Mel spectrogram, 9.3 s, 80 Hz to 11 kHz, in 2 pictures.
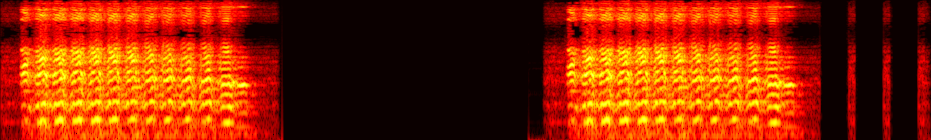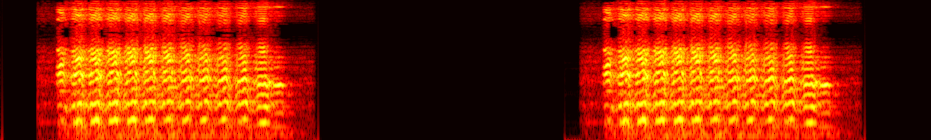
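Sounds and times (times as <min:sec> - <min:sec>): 
domestic goat bleating: 0:00.1 - 0:01.3, 0:02.8 - 0:04.1, 0:05.0 - 0:06.2, 0:07.6 - 0:09.0.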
